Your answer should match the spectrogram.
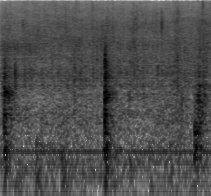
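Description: Steady, crackling sizzle of mushrooms and rice frying in a pan, a broad hiss with a few sharper clicks and pops, including one louder snap midway, and no talking.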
